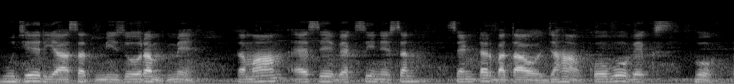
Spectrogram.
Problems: constant background noise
